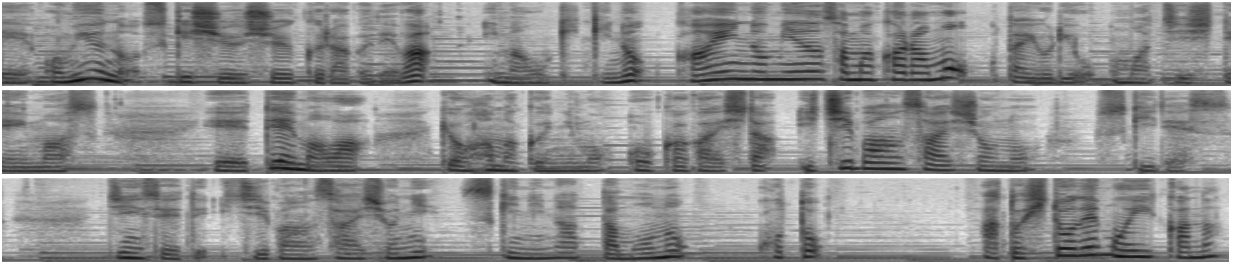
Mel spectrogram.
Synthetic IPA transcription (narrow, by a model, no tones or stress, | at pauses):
eːo̞mʲiɯ̟no̞sɨ̥kʲiɕɨːɕɨːkɯ̟ɾaɡɯ̟d̪e̞̰β̞aimao̞kʲi̥kʲino̞kʰãɰ̃ĩno̞mʲinasamakaɾamo̞ot̪ajo̞ɾʲio̞̰ʔːmat͡ɕiɕi̥t̪e̞imasɨ̥eːt̪e̞ːmaβ̞akʲo̞ːhamakɯ̟̃ɲ̟ːimo̞ːɯkaɡaiɕi̥t̪ait͡ɕibãɰ̃saiɕo̞no̞ | sɨ̥kʲid̪e̞sɨ̥ | d͡ʑĩɰ̃se̞ːd̪e̞ʔit͡ɕibãɰ̃saiɕo̞ɲ̟isɨ̥kʲiɲ̟inat̪ːamo̞no̞kʰo̞t̪o̞ | at̪o̞çi̥t̪o̞d̪e̞mo̞iːkana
